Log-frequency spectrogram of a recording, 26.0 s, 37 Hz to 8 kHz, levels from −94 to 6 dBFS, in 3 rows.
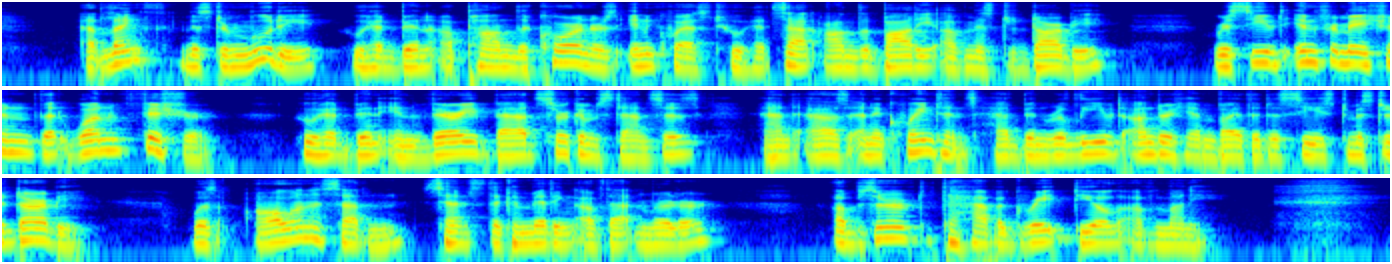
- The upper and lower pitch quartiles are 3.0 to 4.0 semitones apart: Yes, average, 3.6 semitones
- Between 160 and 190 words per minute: No, average, 150 wpm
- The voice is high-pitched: No, low, 125 Hz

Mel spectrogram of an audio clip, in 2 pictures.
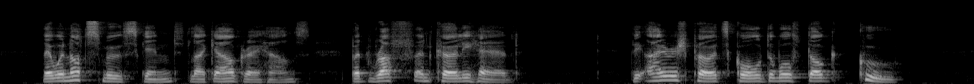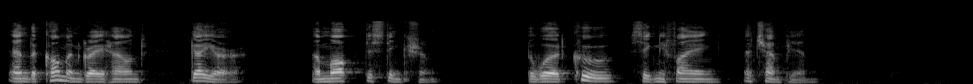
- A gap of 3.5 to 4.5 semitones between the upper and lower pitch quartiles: Yes, average, 4.2 semitones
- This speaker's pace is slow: Yes, slow, 110 wpm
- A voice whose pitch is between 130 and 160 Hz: Yes, low, 135 Hz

